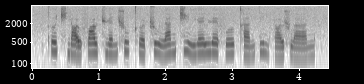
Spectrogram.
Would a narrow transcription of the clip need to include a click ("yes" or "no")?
no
